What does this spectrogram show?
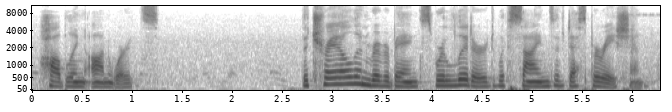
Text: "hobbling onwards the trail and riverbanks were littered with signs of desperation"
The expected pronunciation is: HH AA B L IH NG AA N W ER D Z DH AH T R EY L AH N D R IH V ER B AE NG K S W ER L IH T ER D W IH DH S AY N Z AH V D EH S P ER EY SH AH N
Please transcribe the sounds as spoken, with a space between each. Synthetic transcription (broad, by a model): HH AA B L IH NG AA N W ER D Z DH AH T R EY L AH N R IH V ER B AE NG K S W ER L IH T ER D W IH DH S AY N Z AH V D EH S P ER EY SH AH N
